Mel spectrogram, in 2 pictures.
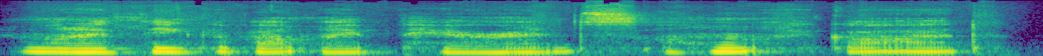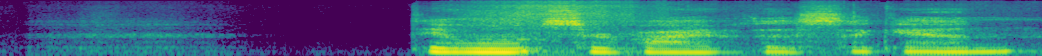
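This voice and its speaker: A woman whispering the lines of a distraught, frightened young woman influencer, in a breathy voice and a rushed, pleading manner. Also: a little high, level tone, a little mellow, a little hiss or hum.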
